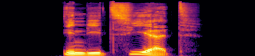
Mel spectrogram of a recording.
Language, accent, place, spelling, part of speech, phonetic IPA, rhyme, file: German, Germany, Berlin, indiziert, verb, [ɪndiˈt͡siːɐ̯t], -iːɐ̯t, De-indiziert.ogg
- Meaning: 1. past participle of indizieren 2. inflection of indizieren: third-person singular present 3. inflection of indizieren: second-person plural present 4. inflection of indizieren: plural imperative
